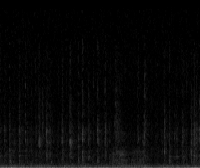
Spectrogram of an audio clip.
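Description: Fast, irregular typing on a computer keyboard, a rapid run of key clicks, over a low steady hum.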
